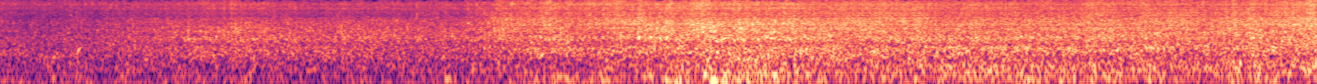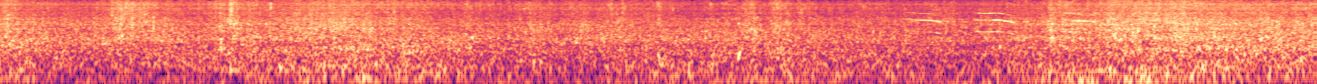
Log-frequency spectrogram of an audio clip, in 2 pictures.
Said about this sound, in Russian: Почувствуйте глубокое расслабление и слушайте безмятежную музыку уходящего прилива.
